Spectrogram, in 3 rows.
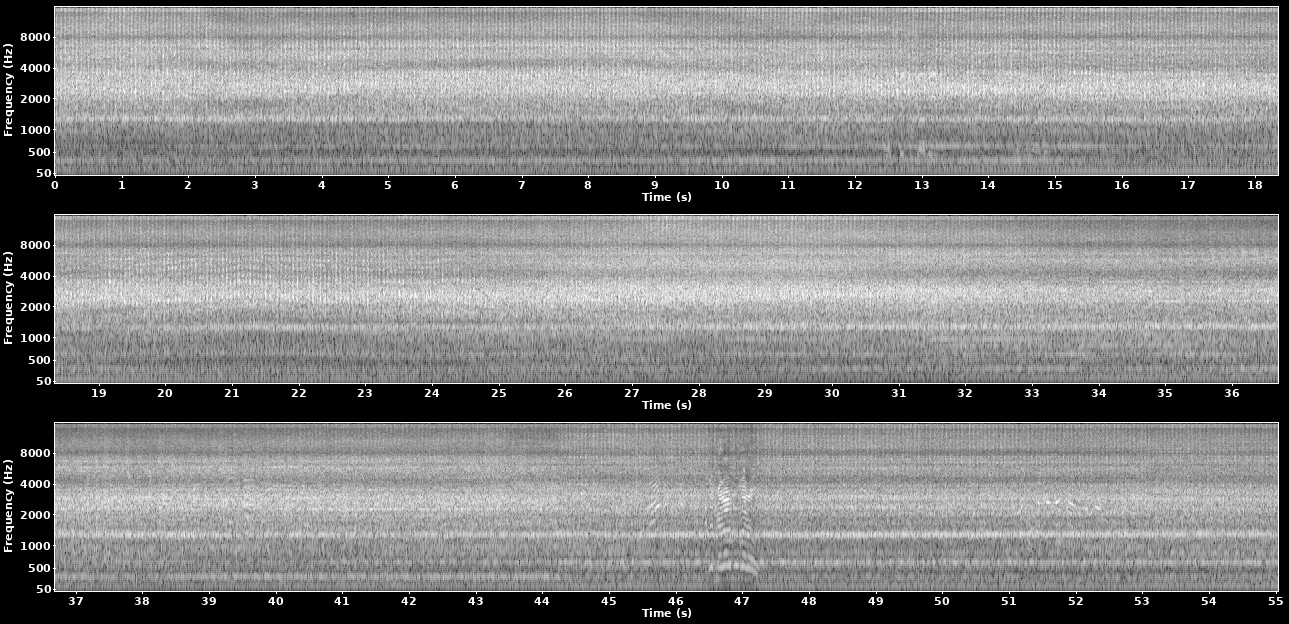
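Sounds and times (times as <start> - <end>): tractor diesel engine idling: 0.0 - 55.0.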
